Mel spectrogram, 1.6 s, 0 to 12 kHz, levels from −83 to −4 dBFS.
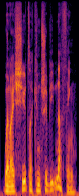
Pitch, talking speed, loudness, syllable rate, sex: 100 Hz, 225 wpm, -20 LUFS, 7.2 syllables/s, male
